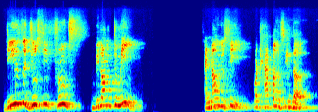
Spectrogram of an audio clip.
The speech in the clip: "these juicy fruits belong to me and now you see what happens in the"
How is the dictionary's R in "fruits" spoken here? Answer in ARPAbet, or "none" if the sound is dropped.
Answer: R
